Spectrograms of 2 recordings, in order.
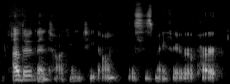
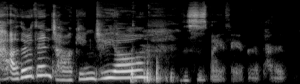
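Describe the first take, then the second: First: Hushed repeat. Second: Said in the usual way. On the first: Real, not acted.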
